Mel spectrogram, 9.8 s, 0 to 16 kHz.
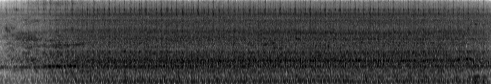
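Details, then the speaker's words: Jeep 3.6 Pentastar V6 at idle, with the microphone held near the top of the engine: busy, fast light ticking over a steady idle. Owner suspects valvetrain tick from the too-thin specified oil and switches to 5W30 synthetic, not confirmed. "I'm going to try and hold the microphone over here so that hopefully you can hear the Valvetrain ticking with this engine."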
